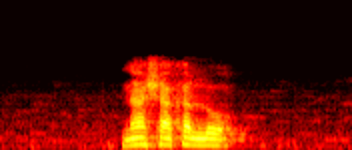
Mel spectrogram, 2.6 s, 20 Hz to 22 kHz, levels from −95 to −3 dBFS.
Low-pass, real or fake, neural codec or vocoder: 5.4 kHz; fake; codec, 16 kHz in and 24 kHz out, 1 kbps, XY-Tokenizer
